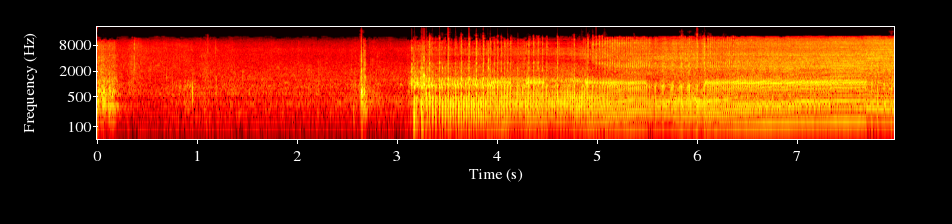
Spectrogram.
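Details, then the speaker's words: Fourth garbage-picked string trimmer, fixed by replacing broken fuel lines and cleaning a dirty carburetor: a few pulls, then the two-stroke catches and revs to a steady high buzz, running clean and even; normal running. "I fixed the fourth one now it was just broken fuel lines and dirty carburetor let's see if she fires up"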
